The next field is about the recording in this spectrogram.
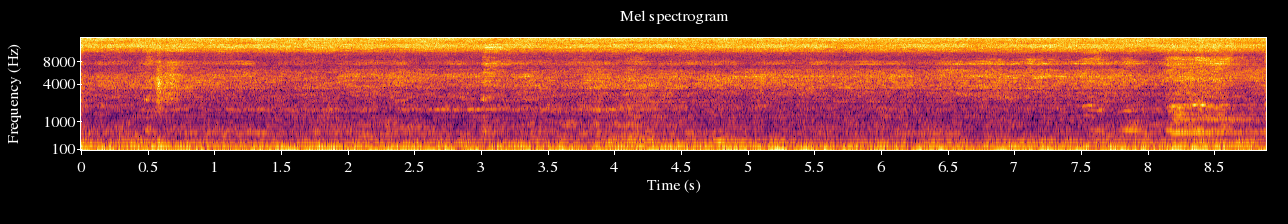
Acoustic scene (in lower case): car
